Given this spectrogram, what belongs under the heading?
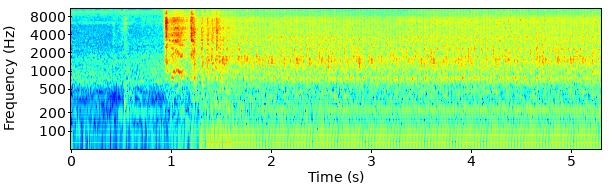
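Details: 2002 Kubota MX5000 DT tractor, about 960 hours, after a new hydraulic filter cured a squealing pump and dead, jerking hydraulics: engine fires and settles into a steady, even beat with no squeal or whine; hydraulics work normally.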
